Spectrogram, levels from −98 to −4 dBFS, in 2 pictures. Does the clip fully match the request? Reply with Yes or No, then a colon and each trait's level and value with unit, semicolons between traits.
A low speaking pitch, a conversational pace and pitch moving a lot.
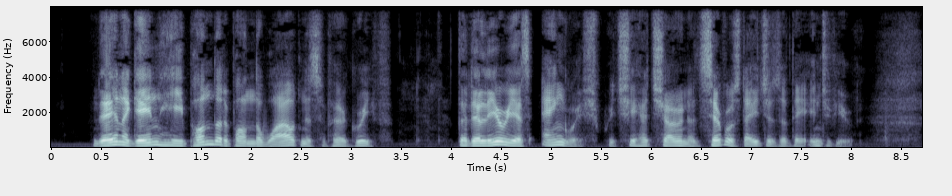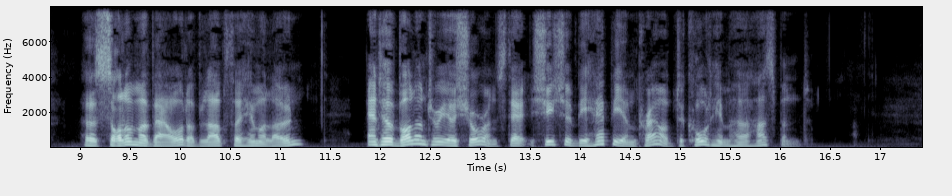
Yes: low, 125 Hz; average, 150 wpm; wide, 5.8 semitones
